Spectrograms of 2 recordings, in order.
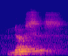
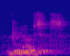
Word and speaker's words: gnosis: Another one is gnosis, spelled, there's a silent letter, gnosis.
